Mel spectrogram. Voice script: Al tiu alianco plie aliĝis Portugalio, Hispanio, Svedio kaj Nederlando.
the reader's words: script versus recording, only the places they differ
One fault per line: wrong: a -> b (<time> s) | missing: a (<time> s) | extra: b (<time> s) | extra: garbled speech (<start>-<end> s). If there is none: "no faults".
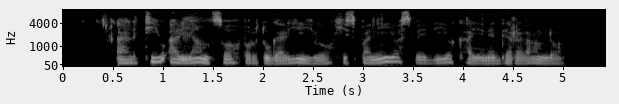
missing: plie aliĝis (1.7 s)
